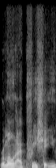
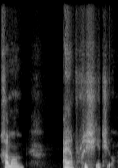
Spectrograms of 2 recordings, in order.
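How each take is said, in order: First: It is said in his own plain accent. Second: It is said in a put-on foreign accent. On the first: "Forget the accent" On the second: "That's kind of a Spanish accent, but"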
